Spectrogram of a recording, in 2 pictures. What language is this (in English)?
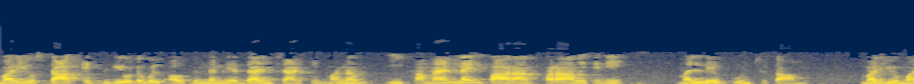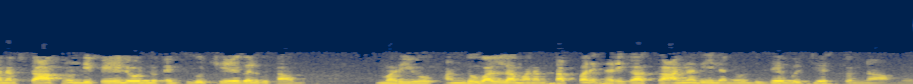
Telugu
